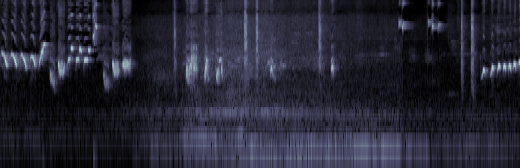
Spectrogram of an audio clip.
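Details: White-rumped shama song used to stimulate other birds: a rapid run of repeated whistled notes at the start, a long stretch of background noise, then another quick rising series at the end.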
